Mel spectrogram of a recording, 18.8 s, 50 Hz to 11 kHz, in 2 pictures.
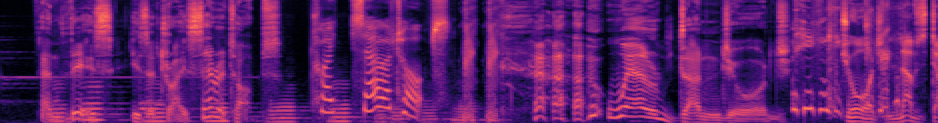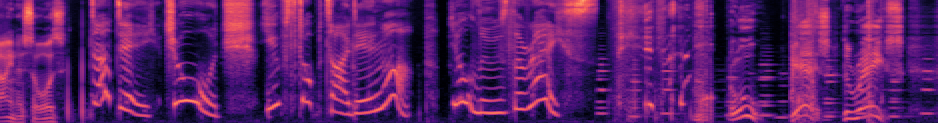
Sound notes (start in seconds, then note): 4.3 chuckles; 4.4 oinks; 15.4 giggles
